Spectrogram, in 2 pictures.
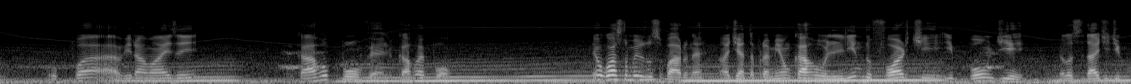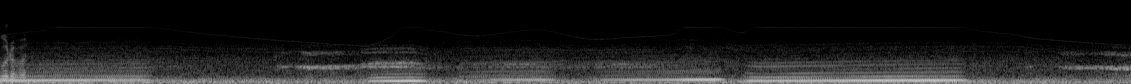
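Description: A car engine revs up and down as gears change.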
